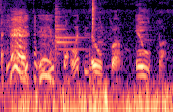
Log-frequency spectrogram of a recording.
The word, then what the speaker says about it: 'eUPA: How do you pronounce it? eUPA.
